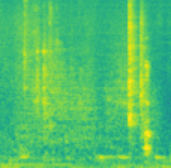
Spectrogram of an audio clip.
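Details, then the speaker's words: Lazy Susan turntable rotated: faint, irregular clicks and ticks, a lot of noise from the ball bearing, pointing to a dry or worn roller bearing; quiet when set on the carpet and stood on. "there's my ball so when i'm when i when i turn like that it it makes a lot of noise"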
